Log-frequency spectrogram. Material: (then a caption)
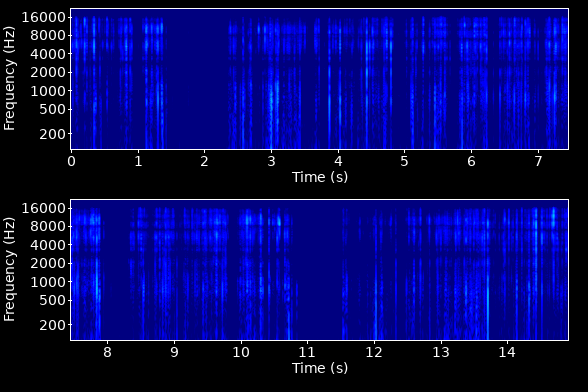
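Plastic film. A paintbrush sweeps across clear plastic cling film wrapped over the grille of a white microphone. Dense, crinkly scratching and rustling fill the clip in continuous brushy strokes, with a low rumble underneath. Two short quiet pauses break it up near two seconds and eleven seconds.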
